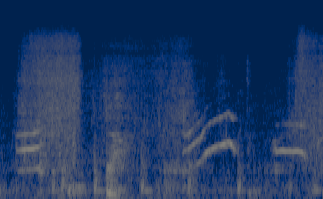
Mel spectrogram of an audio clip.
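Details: Newborn German Shepherd puppies, from a litter of seven, crying during their mother's whelping: thin, high arched squeals rising and falling, several in a row with brief gaps, over soft low background noise.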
